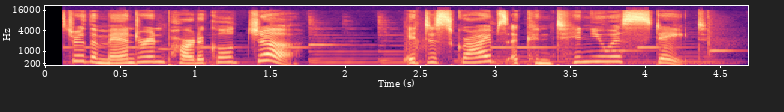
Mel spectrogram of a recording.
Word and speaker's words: 着: Today's absolute star of the show is the dynamic auxiliary word 着, pronounced with a light, neutral tone.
